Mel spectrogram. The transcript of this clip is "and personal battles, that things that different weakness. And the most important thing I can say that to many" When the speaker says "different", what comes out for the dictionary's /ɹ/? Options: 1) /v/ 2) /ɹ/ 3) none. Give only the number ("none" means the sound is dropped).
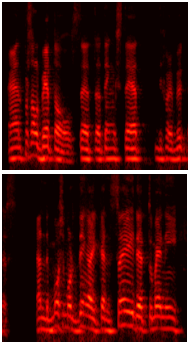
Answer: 3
